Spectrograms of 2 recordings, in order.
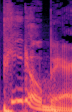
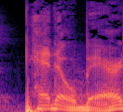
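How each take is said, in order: First: The first syllable sounds like 'peed', long vowel. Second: The first syllable sounds like 'ped' in pedicure. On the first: The speaker calls it right. "if you're on the interwebs, it's pedo bear" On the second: The speaker calls it wrong. "No one says pedo bear. It's not like a pedicure"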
